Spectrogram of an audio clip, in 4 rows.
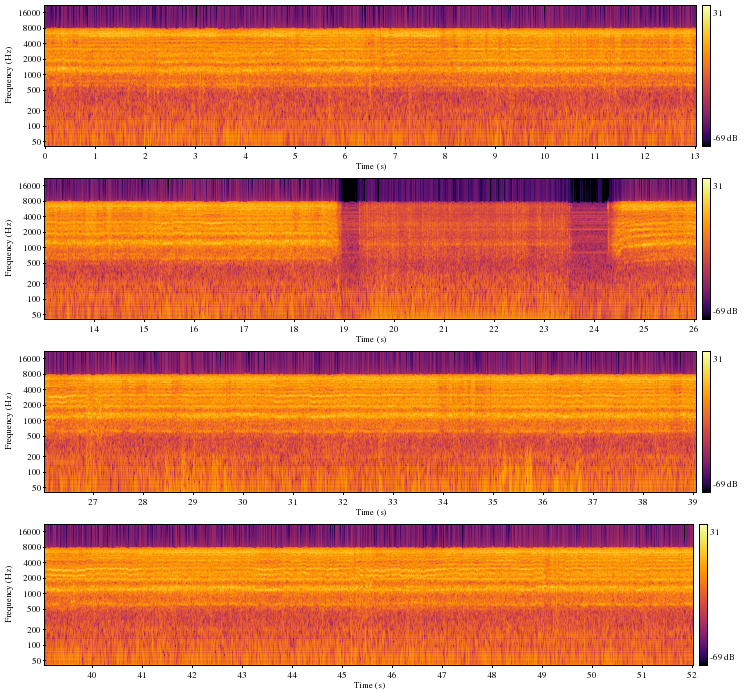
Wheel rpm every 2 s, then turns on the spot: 170, 160, 160, 170, 170, 170, 170, 160, 160, 90, 30, 20, 100, 160, 170, 170, 170, 170, 170, 170, 160, 170, 160, 160, 170, 170.
20-24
